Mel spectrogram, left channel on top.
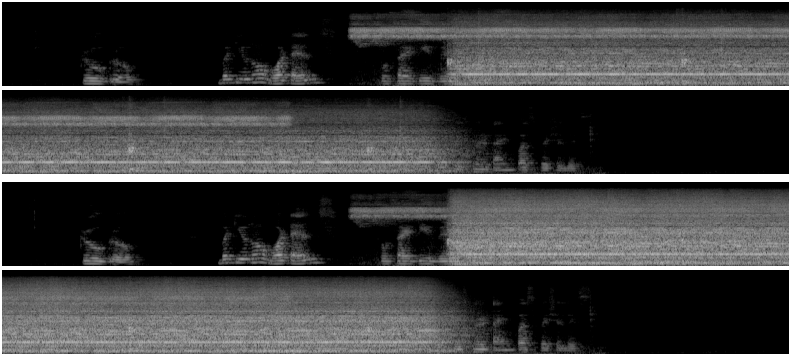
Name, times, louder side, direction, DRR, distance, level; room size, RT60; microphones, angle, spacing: voice 1, 0.8-1.3 2.2-3.3 3.6-6.8 7.4-9.5 10.1-11.5 11.7-13.7, right 2 dB, 65° right, 1 dB, 0.7 m, -41 dB
sound 1, 3.5-10.8, left 5 dB, 25° left, 0.5 m, -29 dB
sound 2, 3.7-13.9, left 1 dB, 5° left, 0.9 m, -41 dB
sound 3, 4.4-12.6, right 4 dB, 45° right, 0.3 m, -22 dB
4.0 x 2.6 x 2.9 m, 0.29 s
head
